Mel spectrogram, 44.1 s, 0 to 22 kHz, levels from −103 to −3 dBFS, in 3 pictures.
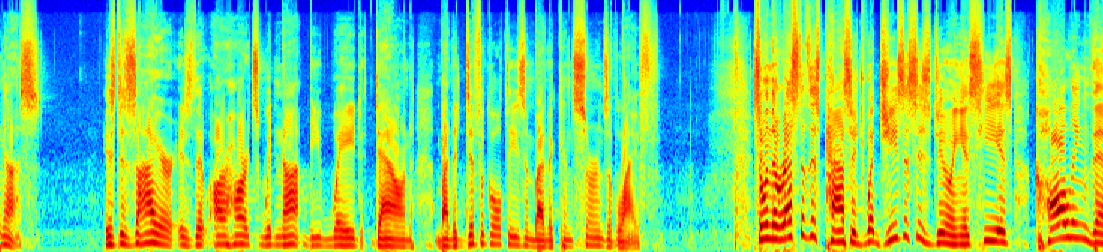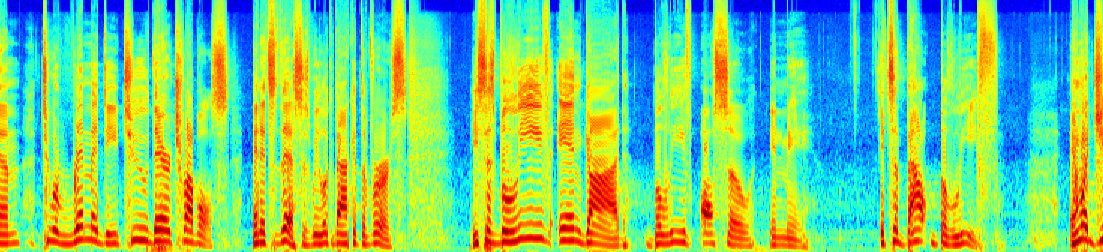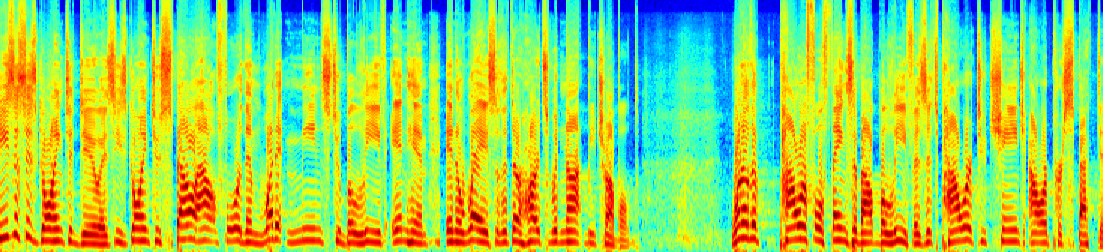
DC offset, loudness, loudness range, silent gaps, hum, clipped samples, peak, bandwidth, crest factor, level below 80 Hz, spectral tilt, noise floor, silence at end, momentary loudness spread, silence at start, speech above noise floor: under 0.1%; -8 LUFS; 6 LU; none; none; 4%; 0 dBFS; over 20 kHz; 10 dB; -38 dBFS; -3.5 dB/octave; -51 dBFS; 0 s; 11 LU; 0 s; 42 dB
